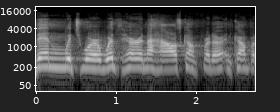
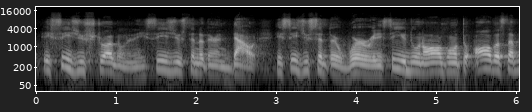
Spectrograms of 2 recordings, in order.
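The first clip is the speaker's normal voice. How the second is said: tender; 5 semitones lower, 7 dB quieter than usual. Real, not acted. Tender address to struggling believers.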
